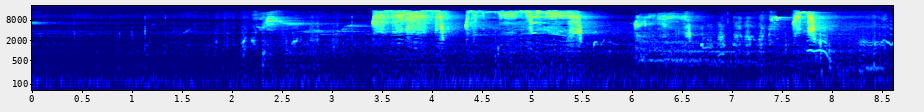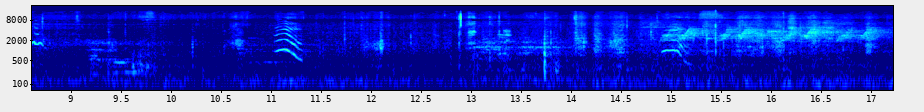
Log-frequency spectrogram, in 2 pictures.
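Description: Outdoor sound with bursts of rustling noise in the first half, then a few short, high-pitched falling animal calls, one about two-thirds of the way through and a shorter one near the end.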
